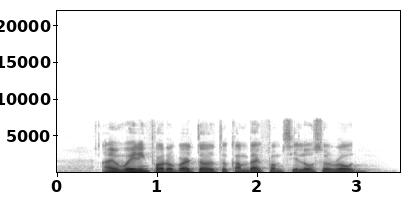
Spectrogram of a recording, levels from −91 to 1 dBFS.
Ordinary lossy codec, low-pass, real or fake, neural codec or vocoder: none; 7.2 kHz; fake; codec, 16 kHz, 16 kbps, FunCodec, trained on Chinese and English, 50 frames a second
